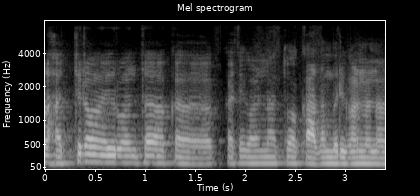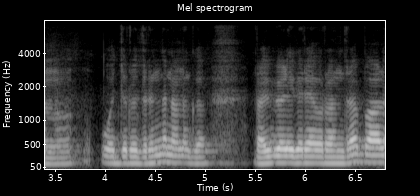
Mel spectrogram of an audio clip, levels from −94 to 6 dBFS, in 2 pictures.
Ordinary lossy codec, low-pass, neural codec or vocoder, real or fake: none; 7.2 kHz; none; real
